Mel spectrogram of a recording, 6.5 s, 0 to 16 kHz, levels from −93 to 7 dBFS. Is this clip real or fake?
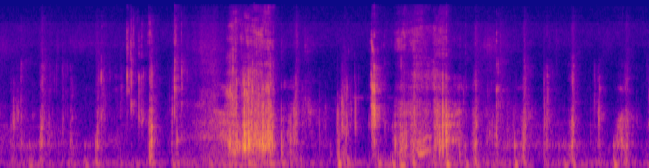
real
